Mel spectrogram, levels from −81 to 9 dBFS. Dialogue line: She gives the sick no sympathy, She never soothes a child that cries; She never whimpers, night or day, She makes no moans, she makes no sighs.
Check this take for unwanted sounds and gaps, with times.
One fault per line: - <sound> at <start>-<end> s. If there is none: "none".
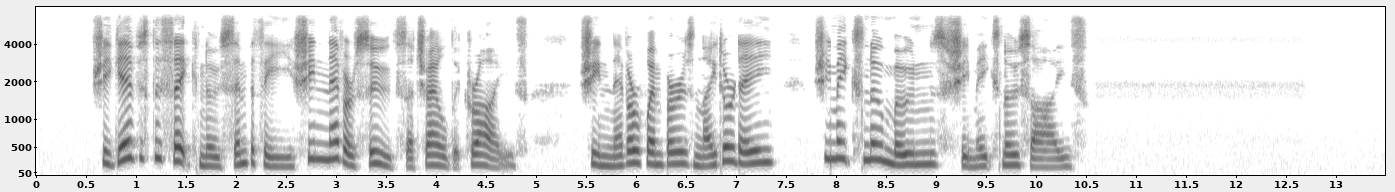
none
